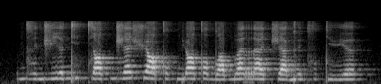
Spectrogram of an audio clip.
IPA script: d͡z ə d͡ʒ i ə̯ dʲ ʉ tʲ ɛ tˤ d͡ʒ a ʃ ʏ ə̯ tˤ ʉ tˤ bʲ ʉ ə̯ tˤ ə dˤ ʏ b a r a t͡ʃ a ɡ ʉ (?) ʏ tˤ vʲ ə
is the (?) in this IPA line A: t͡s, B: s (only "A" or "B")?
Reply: A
